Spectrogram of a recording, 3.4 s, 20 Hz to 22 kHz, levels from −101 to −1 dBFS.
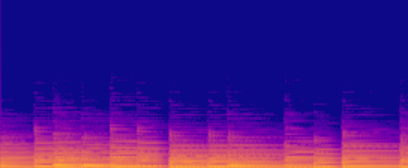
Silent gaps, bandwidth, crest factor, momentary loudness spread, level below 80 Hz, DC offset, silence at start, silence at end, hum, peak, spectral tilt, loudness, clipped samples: none; 6 kHz; 14 dB; 5 LU; -60 dBFS; under 0.1%; 0 s; 0 s; none; -12 dBFS; -9 dB/octave; -26 LUFS; under 0.1%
